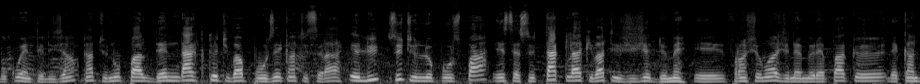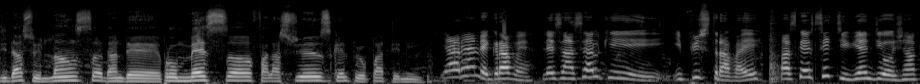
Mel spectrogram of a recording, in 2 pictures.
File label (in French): vox pop attentes des populations de boundiali pour ces elections couplees; campagne electorale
